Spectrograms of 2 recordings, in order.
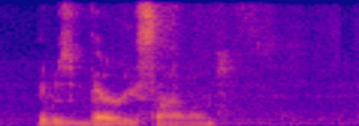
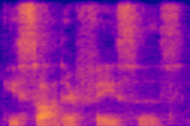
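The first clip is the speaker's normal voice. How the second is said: plain reading voice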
